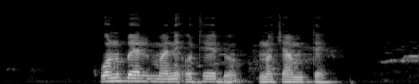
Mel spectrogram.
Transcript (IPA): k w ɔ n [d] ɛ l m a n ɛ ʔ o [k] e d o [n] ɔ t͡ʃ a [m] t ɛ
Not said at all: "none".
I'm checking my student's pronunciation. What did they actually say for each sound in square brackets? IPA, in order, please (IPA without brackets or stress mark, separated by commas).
b, t, n, m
